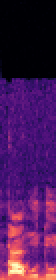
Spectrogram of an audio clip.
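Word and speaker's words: داؤد: लेकिन जब जाहिर बात है कि हरकत वगैरह नहीं होंगी तो फिर दाऊद ऐसे लिखा जाएगा, दाऊदू नहीं पढ़ेंगे आप, दाऊद लंबा करके पढ़ते हैं आप।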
